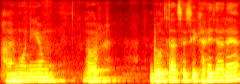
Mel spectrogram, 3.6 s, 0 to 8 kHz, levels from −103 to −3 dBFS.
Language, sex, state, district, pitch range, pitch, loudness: Hindi, male, Bihar, Patna, 125-135 Hz, 130 Hz, -16 LUFS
